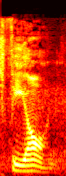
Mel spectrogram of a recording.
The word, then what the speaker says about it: Fionn: a bit of time trying to work out how to pronounce Fionn, and I looked it up, and I found it as Finn, but then I since found out it is Fionn.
